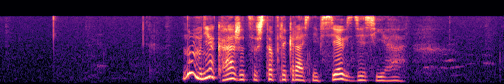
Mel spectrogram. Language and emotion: Russian, positive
